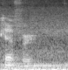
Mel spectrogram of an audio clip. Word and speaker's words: Keer: No, I think you're right. It's just Keer.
